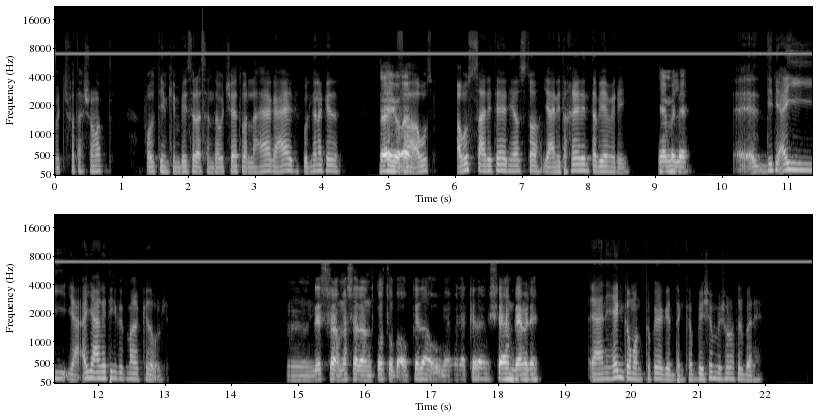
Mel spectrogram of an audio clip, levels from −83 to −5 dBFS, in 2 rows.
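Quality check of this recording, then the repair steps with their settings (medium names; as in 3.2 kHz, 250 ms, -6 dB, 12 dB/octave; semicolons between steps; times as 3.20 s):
whine 7 kHz -34 dBFS
2.20 s: pop -14 dBFS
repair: de-click; band-stop 7 kHz, Q 30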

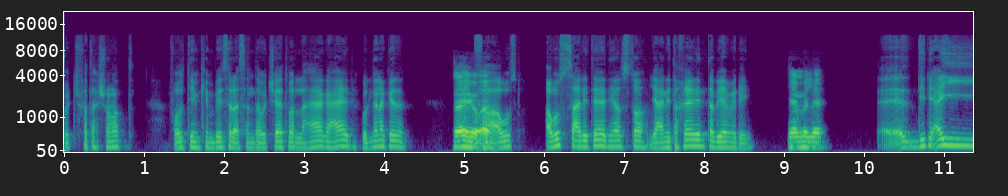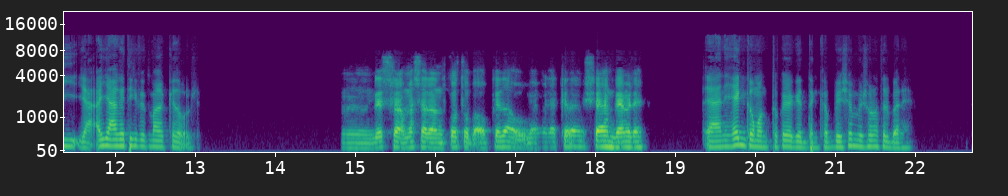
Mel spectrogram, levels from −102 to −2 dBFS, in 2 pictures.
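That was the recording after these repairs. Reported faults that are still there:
nothing left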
